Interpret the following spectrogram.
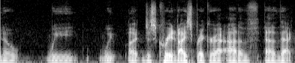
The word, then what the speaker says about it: Icebrekr: my latest uh Venture it's called ice breaker it's spelled differently it's IC B re KR so first two e's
